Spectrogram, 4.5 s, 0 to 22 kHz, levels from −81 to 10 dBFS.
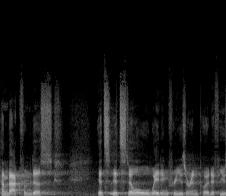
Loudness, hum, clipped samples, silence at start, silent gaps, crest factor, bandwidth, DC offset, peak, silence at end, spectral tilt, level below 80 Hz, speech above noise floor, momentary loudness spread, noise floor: -23 LUFS; none; under 0.1%; 0 s; none; 22 dB; 14.5 kHz; under 0.1%; -2 dBFS; 0 s; -3.5 dB/octave; -80 dBFS; 24 dB; 11 LU; -48 dBFS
